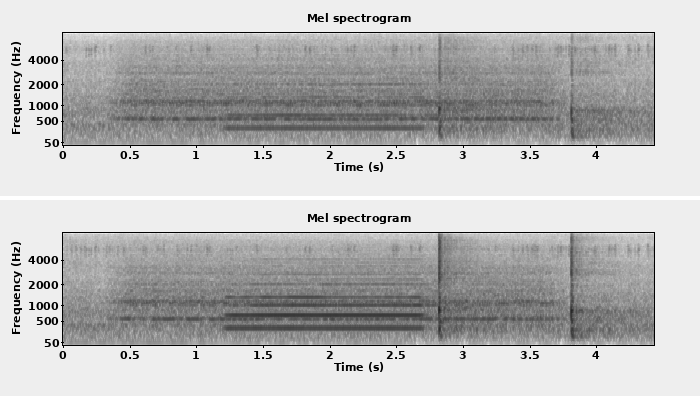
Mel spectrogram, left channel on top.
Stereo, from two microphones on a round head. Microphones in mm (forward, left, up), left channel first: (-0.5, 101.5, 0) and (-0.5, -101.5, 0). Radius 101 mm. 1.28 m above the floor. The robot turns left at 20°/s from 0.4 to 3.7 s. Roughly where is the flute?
Ahead right.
